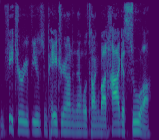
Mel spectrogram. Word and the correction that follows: Hagazussa: Is that how you pronounce it, Derek? – Hagazussa. Oh, it's close H enough. – Hagazussa. The H is silent. Well, that's a yeah. good. That's a good uh, explanation of how to say it.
